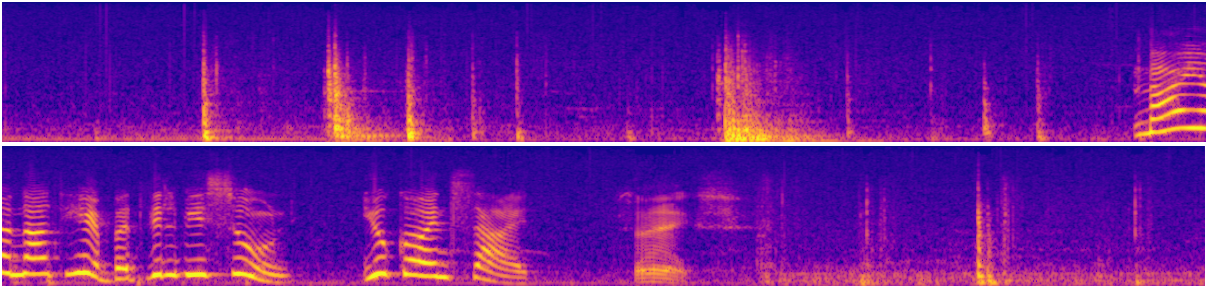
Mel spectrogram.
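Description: Footsteps knock on wooden boards.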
